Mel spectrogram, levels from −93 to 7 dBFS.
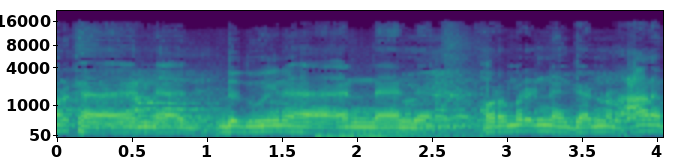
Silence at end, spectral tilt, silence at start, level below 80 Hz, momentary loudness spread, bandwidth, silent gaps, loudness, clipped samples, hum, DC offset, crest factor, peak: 0 s; -6.5 dB/octave; 0 s; -44 dBFS; 3 LU; 16 kHz; none; -23 LUFS; under 0.1%; none; under 0.1%; 14 dB; -8 dBFS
